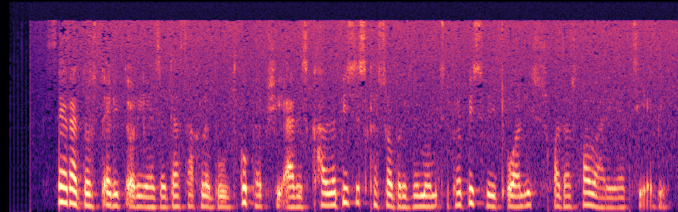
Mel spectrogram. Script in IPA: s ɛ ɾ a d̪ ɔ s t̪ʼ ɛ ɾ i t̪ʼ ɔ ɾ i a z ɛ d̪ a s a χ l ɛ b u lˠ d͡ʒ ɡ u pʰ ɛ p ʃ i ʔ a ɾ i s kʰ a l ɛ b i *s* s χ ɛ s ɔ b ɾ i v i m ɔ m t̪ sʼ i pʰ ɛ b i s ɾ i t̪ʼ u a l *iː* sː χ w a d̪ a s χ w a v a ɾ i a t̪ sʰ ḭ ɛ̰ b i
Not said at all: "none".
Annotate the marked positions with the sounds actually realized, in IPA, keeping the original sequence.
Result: s, i

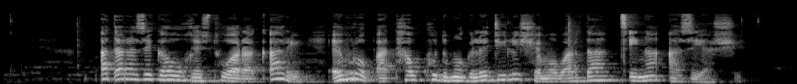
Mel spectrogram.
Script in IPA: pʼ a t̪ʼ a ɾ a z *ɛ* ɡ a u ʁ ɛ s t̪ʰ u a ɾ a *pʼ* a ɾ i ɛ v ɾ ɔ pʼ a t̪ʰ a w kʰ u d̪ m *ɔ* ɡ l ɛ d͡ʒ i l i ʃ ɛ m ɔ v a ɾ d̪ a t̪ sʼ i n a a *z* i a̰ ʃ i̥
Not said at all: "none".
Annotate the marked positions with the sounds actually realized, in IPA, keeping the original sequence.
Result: ɛ, kʼ, ɔ, z

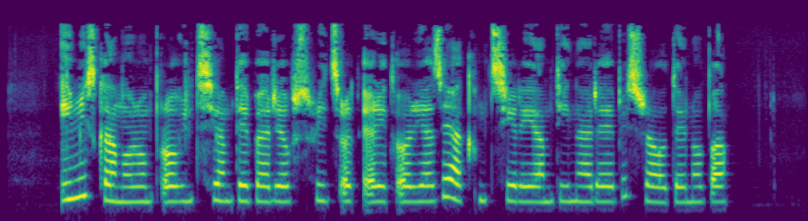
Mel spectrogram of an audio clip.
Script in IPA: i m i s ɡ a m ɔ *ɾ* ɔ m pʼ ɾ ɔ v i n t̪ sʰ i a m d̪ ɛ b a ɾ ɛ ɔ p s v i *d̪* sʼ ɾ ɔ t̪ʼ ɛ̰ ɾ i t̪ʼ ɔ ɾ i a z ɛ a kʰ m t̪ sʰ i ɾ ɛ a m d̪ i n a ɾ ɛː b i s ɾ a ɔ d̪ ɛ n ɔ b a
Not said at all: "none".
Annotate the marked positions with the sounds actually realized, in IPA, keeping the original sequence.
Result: ɾ, t̪

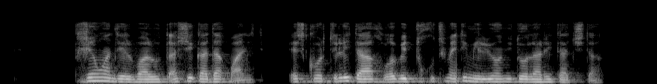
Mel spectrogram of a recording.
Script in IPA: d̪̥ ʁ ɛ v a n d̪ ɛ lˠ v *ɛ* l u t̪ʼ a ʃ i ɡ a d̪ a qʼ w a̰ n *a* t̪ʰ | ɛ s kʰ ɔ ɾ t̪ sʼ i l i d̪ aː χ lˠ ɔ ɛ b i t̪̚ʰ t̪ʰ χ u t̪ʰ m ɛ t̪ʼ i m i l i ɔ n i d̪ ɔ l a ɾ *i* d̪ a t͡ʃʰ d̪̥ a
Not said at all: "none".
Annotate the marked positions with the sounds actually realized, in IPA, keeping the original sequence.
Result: a, i, i

